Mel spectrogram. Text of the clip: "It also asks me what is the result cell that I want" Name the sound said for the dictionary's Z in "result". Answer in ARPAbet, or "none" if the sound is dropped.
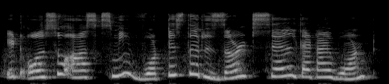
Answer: Z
